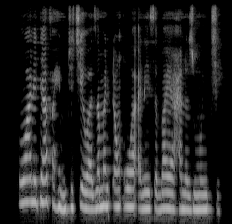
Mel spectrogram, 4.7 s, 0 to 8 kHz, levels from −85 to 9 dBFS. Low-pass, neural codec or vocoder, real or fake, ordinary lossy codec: 7.2 kHz; none; real; none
